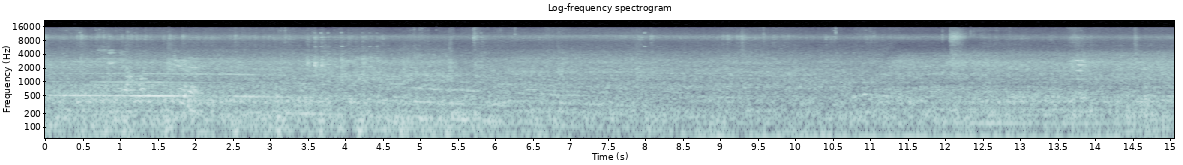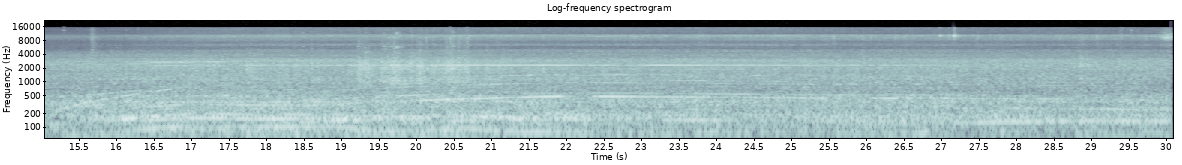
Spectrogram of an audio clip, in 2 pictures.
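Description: City bus running, heard from inside the passenger cabin: steady engine and road noise with a whine that glides up and down in pitch as the bus speeds up and slows, growing louder about halfway through.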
